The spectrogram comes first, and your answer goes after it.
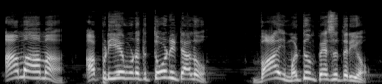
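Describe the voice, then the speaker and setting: A man's voice: extremely high pitch, lively intonation, moderate pace, no echo, faint music behind. A man voicing an impatient, hot-headed young man who scolds his friend. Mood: mocking. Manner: agitated, scolding.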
